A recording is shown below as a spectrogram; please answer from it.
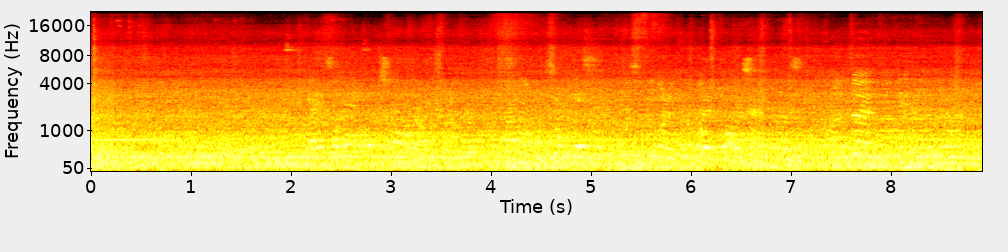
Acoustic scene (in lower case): subway train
